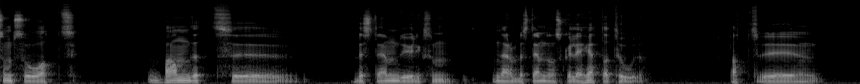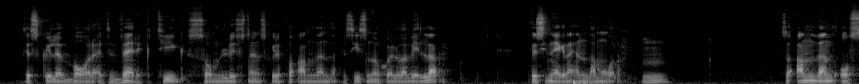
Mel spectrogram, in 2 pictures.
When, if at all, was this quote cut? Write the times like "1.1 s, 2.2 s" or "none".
none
